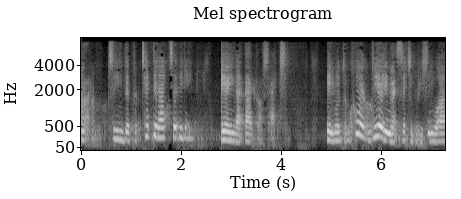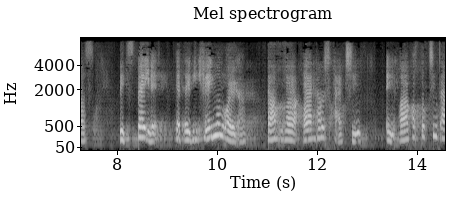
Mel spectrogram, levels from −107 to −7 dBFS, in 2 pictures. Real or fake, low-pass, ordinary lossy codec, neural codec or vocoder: fake; 7.2 kHz; MP3, 32 kbps; codec, 16 kHz, 0.5 kbps, FreqCodec, smaller model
